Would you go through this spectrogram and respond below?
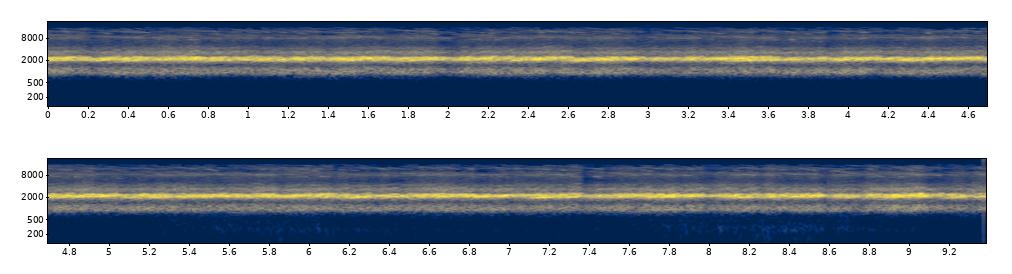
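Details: Unbroken frog chorus of countless overlapping callers, bright high band over a lower one, with a faint low rumble in the background midway through.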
